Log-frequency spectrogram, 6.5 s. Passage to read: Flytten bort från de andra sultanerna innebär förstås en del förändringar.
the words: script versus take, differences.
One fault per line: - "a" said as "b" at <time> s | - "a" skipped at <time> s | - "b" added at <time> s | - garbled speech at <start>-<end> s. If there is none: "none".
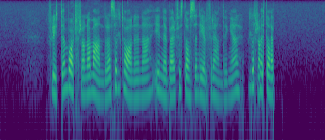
- garbled speech at 4.9-5.5 s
